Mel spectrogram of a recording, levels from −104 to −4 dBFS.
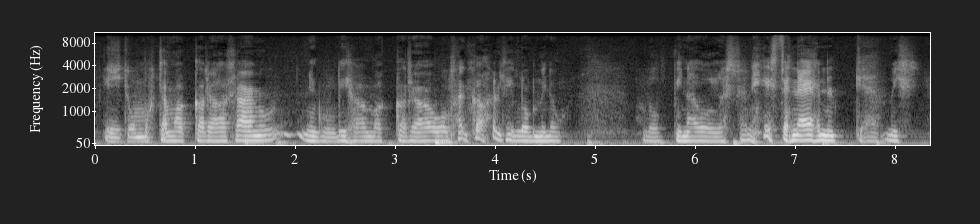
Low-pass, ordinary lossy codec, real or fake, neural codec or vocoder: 9.9 kHz; none; fake; codec, 44.1 kHz, 7.8 kbps, Pupu-Codec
